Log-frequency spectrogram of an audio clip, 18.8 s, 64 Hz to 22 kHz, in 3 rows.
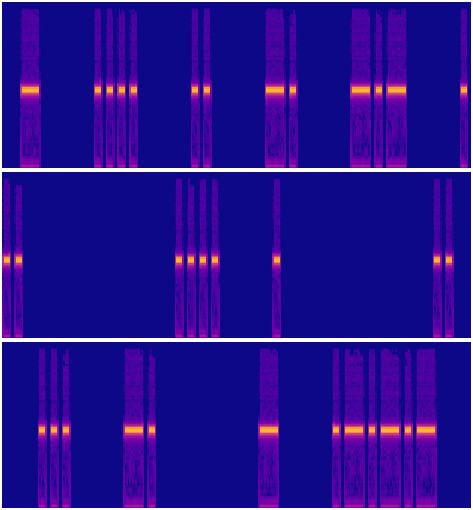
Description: Morse code, heard as a keyed tone, about 15 wpm, spaced as for 8 wpm, 1000 Hz. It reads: THINKS HE ISN T.
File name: qotdfiles / 8wpm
